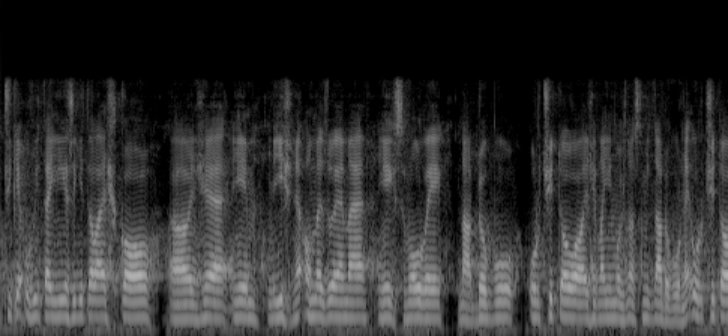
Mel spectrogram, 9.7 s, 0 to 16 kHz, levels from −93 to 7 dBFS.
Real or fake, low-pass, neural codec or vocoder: fake; 7.2 kHz; codec, 16 kHz, 4.8 kbps, FACodec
